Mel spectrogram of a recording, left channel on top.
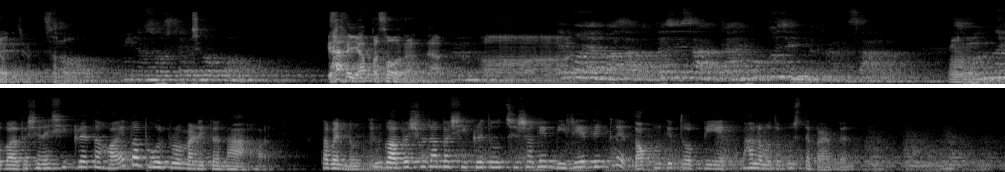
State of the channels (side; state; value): both; different; correlation -0.01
